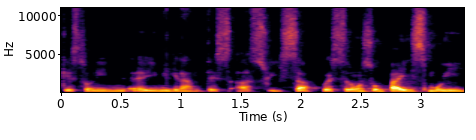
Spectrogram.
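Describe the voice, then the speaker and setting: In a very clean recording with a silent background, a man with a strong non-native accent and a dark, mellow tone talks at a fairly slow pace. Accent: strong foreign accent in Spanish. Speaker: lawyer. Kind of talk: lecture. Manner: halting, many fillers and restarts.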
